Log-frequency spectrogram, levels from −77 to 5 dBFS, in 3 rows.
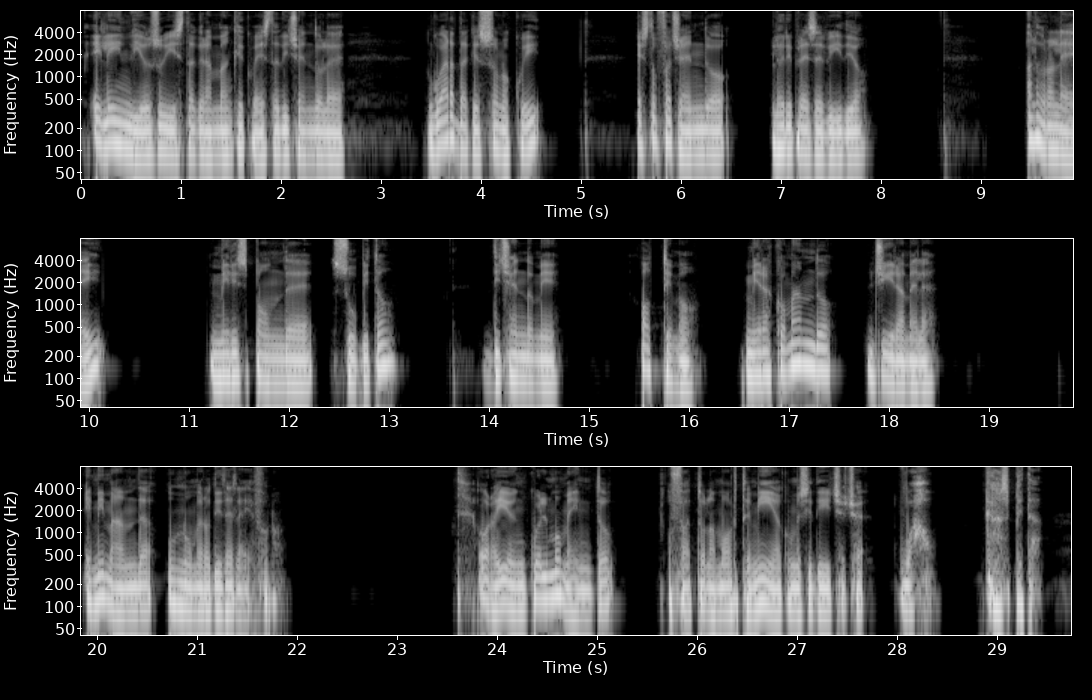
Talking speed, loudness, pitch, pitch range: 105 wpm, -15 LUFS, 105 Hz, 90-125 Hz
